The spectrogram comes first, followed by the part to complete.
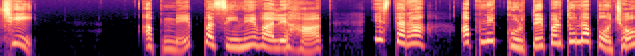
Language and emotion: Urdu, disgusted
